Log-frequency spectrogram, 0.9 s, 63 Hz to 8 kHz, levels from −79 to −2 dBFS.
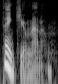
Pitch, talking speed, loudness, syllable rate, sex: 130 Hz, 205 wpm, -24 LUFS, 5.1 syllables/s, male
